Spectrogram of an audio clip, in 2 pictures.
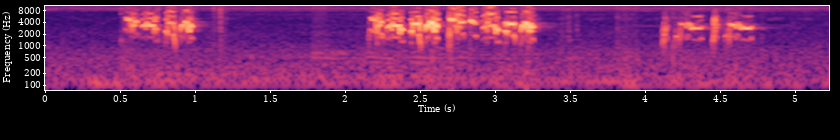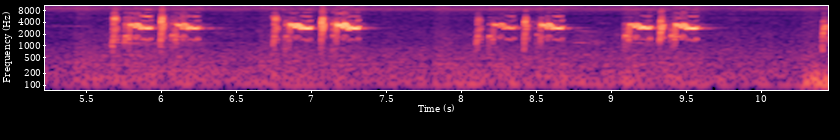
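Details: Kutilang, the sooty-headed bulbul, singing gacor-style for masteran tutoring or pikat luring: short bursts of bright chirpy notes recur roughly every second, some richer and longer, over a faint steady high hiss.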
